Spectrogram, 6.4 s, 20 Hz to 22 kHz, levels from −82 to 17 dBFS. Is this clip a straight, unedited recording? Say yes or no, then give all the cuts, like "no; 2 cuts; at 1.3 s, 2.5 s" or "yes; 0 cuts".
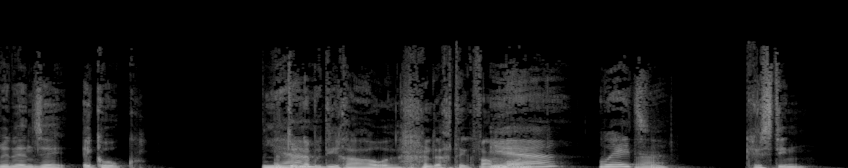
yes; 0 cuts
